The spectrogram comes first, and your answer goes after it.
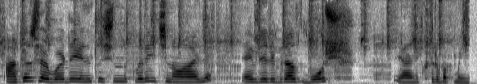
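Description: A woman narrating a doll play in a chatty, excited way, speaking directly to viewers. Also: high-pitched, brisk, a little hiss or hum. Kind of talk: casual chat to viewers.

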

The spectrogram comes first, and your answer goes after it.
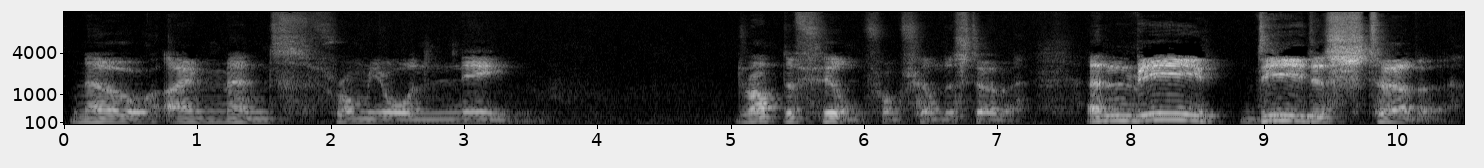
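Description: Man doing a slow, pompous demon lord, bright tense voice, roomy echo; sketch villain. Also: medium pitch, heavily acted. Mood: commanding. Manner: pompous, dramatic proclamations. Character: grandiose theatrical male demon, ex-puppet.

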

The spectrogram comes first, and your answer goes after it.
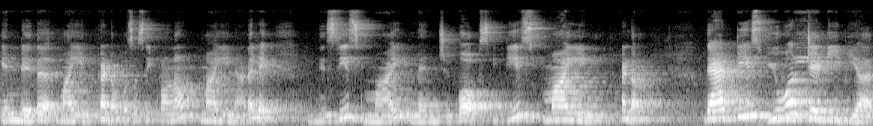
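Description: A woman teacher, drilling young children through an English vocabulary and grammar lesson, reading English phrases slowly. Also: mid-range voice, animated, very echoey, big-room sound, poor audio. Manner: slow, sing-song drilling of words, English phrases read very slowly.

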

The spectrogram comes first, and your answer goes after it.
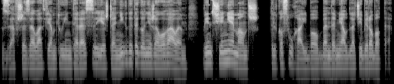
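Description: A man's voice: medium pitch, moderate pace, few pauses, no echo, clean studio sound, close to an everyday voice. A man voicing a fat, sly, scornful middle-aged gangster in a storybook reading, sneering and threatening.

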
